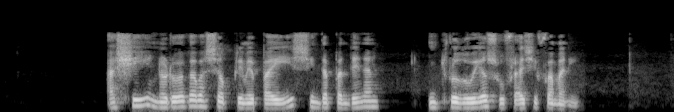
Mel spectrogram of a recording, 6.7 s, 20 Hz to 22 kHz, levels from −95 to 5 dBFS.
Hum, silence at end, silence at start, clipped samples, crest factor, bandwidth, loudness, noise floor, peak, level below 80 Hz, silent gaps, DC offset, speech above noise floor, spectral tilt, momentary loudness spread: none; 0.95 s; 1.05 s; under 0.1%; 18 dB; 7.8 kHz; -18 LUFS; under -90 dBFS; -2 dBFS; -60 dBFS; none; under 0.1%; over 72 dB; -3.5 dB/octave; 10 LU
